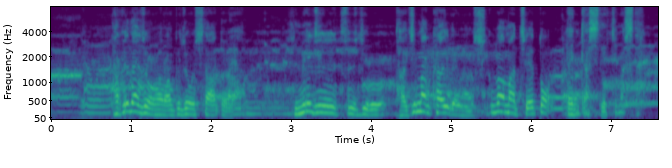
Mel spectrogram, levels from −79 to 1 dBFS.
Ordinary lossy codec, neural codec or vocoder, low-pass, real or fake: none; codec, 16 kHz, 8 kbps, FunCodec, trained on LibriTTS, 25 frames a second; none; fake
